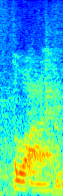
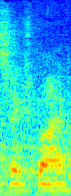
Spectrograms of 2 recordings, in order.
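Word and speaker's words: 6LACK: I love Black, not 6 Black. I love Black. Yeah, I just said that because that's how it's spelled.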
